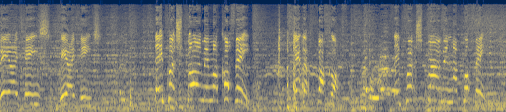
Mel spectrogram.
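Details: Boy with Tourette syndrome producing involuntary vocal tics with shouting and swearing (coprolalia) in public; vocal tics with coprolalia (Tourette syndrome).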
